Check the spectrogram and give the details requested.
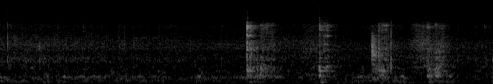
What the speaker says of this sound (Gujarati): હવે એમાં નાખીશું આપણે બે કપ દૂધ એને પણ મિક્સ આપણે કરી લઈએ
